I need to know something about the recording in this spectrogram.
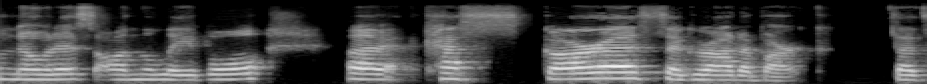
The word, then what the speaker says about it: cascara sagrada: one herb you'll notice on the label uh cascara sagrada bark that's how you say it this has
